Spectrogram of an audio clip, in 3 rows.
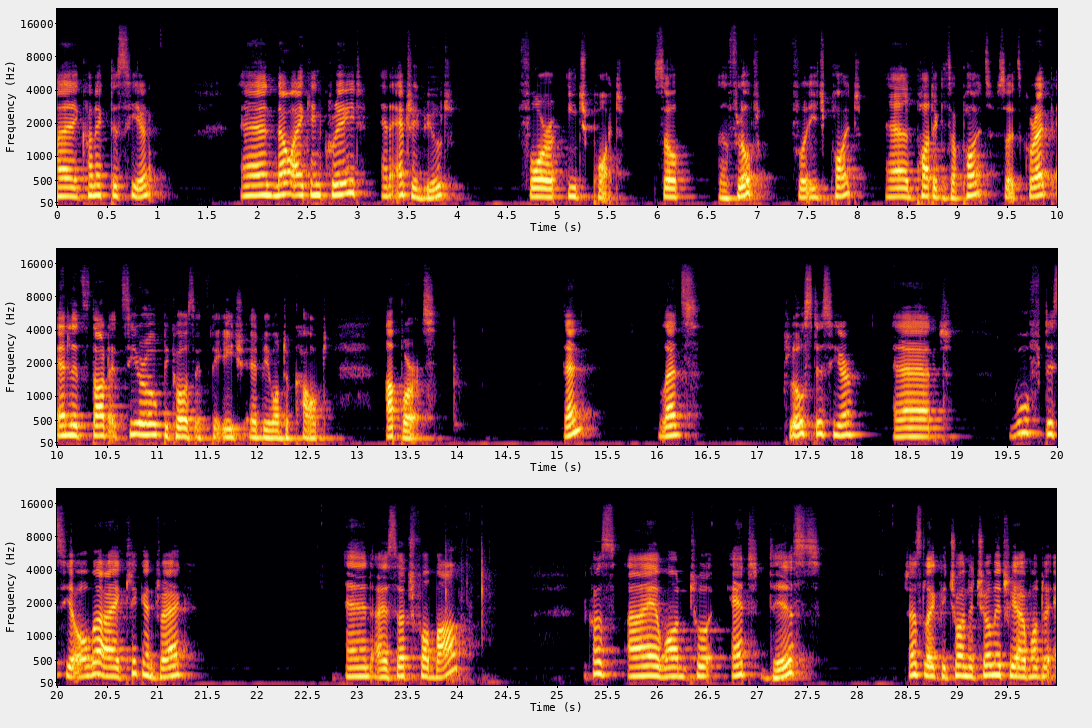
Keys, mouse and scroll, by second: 1.0 click, 6.1 click, 16.2 click, 18.3 click, 22.6 click, 23.8-24.2 typing, 26.5 click, 28.3 click.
